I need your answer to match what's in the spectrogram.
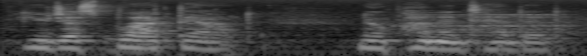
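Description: A woman playing a soothing, sly roommate with a gentle, hushed, reassuring manner. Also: sits low, fairly even intonation, normal speed, a little hiss or hum, natural voice. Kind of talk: comedic web-series acting.

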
